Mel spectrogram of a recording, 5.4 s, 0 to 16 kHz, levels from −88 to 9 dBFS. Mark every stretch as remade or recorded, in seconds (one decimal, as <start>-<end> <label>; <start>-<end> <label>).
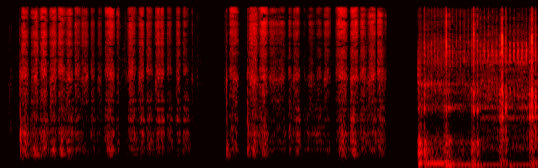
0.0-4.1 recorded; 4.1-4.8 remade; 4.8-5.4 recorded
